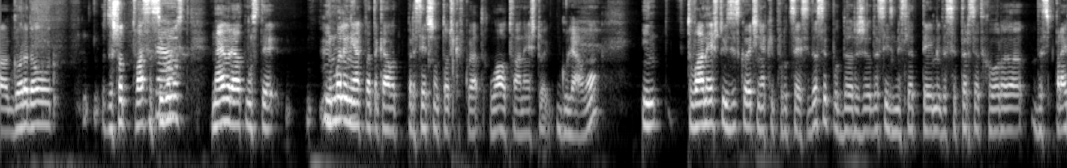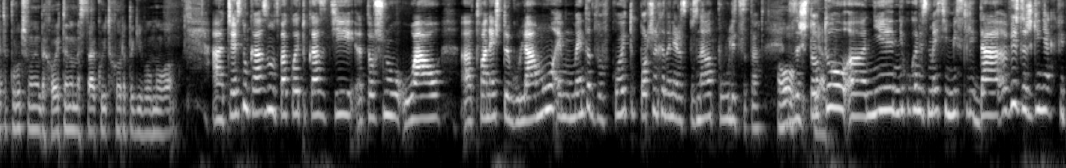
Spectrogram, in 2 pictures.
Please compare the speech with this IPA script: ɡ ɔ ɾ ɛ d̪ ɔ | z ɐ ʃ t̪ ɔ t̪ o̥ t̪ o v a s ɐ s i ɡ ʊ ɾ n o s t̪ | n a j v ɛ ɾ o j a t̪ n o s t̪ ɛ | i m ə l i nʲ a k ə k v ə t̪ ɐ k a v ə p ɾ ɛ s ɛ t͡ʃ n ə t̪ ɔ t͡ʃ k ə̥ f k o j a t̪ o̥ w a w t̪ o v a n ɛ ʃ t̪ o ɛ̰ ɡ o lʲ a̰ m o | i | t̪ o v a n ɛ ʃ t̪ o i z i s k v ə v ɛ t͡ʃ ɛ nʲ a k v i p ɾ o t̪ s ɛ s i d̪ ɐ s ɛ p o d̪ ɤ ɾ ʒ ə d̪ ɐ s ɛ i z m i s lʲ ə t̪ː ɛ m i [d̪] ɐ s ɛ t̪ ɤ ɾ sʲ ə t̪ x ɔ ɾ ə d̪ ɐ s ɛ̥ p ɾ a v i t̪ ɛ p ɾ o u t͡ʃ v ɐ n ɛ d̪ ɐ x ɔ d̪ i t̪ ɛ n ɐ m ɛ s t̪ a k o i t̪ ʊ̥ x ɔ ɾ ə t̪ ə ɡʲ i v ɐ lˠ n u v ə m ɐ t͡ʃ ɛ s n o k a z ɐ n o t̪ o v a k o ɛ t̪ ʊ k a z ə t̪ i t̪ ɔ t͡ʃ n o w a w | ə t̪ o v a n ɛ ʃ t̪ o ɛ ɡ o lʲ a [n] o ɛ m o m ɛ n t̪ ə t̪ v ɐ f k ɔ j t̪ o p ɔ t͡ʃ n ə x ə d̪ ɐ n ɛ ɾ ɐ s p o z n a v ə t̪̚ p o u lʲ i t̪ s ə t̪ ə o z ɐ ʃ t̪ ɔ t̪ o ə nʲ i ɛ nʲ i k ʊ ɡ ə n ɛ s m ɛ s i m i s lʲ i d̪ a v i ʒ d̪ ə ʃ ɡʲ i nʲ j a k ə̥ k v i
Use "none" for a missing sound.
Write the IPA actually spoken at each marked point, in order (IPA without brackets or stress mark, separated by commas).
d̪, m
